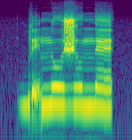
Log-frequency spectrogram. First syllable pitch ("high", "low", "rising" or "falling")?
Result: low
